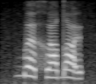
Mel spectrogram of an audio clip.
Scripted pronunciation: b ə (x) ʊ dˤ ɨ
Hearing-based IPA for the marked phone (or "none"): x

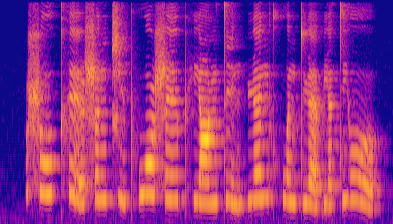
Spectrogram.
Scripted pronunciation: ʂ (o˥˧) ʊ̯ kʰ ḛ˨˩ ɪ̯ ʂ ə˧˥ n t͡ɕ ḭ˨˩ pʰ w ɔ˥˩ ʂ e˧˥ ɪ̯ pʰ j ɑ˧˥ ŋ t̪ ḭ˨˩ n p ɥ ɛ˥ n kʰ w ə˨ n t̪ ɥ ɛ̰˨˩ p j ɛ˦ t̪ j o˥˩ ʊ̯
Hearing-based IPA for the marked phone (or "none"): o˧˥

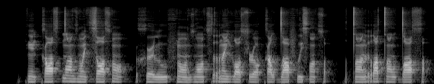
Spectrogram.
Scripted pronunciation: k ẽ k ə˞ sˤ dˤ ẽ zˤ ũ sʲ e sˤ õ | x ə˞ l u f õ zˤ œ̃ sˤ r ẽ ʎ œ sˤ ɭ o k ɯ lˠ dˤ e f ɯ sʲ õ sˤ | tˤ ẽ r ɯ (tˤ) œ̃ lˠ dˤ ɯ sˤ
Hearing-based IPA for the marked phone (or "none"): tˤ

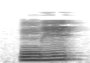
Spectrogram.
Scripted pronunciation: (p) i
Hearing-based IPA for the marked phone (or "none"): m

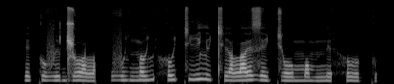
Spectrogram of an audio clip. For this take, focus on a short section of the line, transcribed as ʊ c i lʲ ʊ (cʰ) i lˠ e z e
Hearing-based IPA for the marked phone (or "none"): cʰ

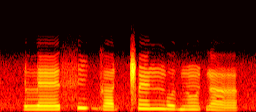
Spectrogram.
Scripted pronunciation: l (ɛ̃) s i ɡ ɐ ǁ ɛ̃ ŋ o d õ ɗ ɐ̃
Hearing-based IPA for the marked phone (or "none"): ɛ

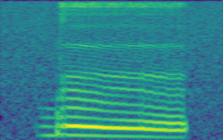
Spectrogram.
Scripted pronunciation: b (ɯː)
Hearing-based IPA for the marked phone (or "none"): ɯː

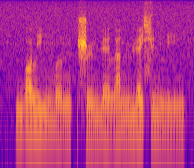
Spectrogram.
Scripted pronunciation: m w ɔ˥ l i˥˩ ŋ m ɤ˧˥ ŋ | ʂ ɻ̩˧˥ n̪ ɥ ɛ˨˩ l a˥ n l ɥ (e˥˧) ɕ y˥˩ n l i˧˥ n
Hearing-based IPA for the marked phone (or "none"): ɛ˥˧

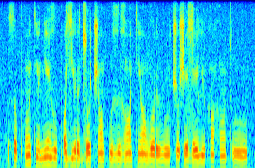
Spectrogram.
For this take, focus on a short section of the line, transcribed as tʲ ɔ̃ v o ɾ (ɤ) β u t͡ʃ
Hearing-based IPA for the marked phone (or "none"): ɯ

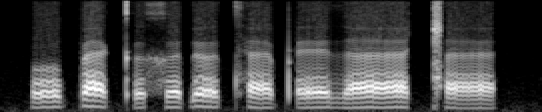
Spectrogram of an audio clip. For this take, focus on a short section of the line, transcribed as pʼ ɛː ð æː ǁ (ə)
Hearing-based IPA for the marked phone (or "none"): æ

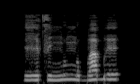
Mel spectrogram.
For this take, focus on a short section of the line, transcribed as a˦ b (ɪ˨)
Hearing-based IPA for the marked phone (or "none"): ɪ˦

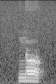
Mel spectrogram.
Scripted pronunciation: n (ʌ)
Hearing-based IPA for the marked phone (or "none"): ɔ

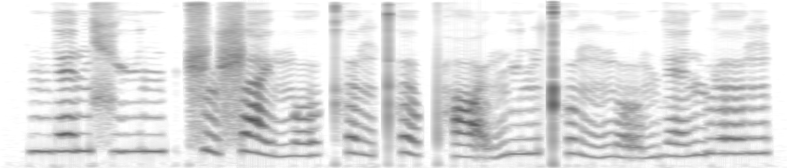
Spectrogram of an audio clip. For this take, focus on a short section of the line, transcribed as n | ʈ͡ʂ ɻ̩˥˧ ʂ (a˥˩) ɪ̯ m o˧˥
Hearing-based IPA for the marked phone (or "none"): a˥˩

